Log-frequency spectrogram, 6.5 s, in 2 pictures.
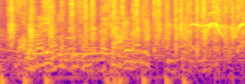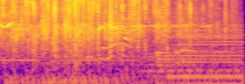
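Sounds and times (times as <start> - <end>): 
audience applause: 0.0 - 6.5
people cheering and whooping: 2.3 - 6.5.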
